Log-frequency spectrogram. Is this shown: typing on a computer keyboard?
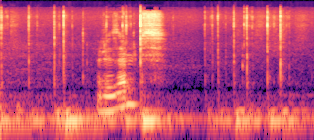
yes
